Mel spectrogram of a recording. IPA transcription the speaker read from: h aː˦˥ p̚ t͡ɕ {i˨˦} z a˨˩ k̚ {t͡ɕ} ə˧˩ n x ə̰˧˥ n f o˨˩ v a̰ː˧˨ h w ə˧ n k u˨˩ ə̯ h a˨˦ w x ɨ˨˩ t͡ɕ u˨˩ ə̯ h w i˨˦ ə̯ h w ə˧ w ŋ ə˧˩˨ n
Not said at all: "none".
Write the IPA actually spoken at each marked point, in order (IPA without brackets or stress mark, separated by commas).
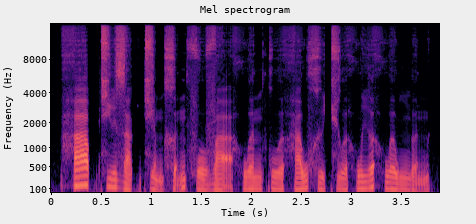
i˧, t͡ɕ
